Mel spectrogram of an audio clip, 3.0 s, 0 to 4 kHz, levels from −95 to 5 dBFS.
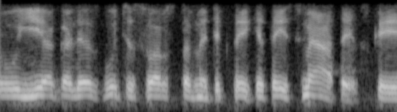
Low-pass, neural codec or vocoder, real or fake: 3.6 kHz; vocoder, 24 kHz, 100 mel bands, Vocos; fake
